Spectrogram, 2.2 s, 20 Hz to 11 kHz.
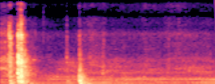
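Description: Toyota 4x4 pickup's door latch releasing with a sharp click as the outside chrome handle is pulled, then a second, softer click about half a second later as the door swings open.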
